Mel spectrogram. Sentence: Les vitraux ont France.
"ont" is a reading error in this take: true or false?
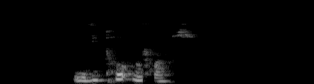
false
